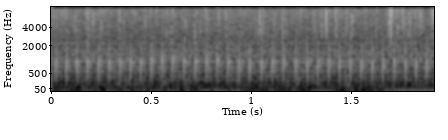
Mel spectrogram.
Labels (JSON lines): {"label": "biophony, rattle", "recorder": "SoundTrap 500"}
